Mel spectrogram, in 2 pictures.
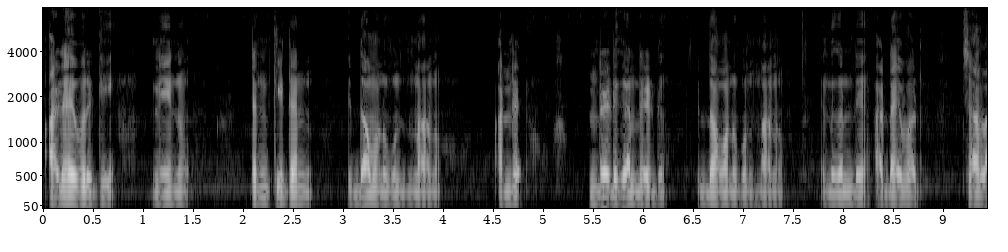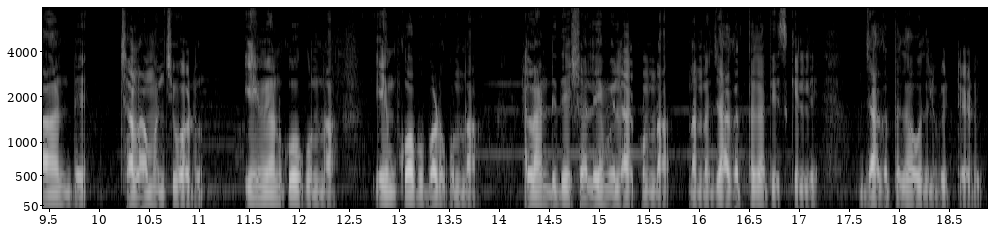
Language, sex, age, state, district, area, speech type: Telugu, male, 18-30, Andhra Pradesh, Bapatla, rural, spontaneous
